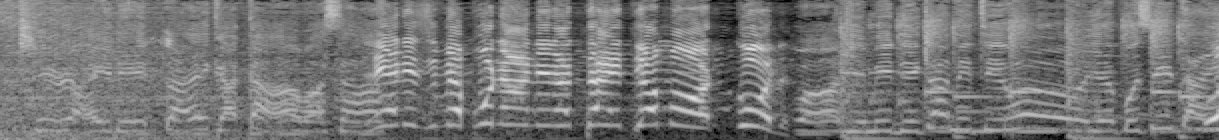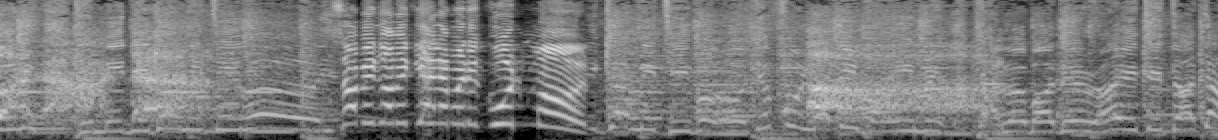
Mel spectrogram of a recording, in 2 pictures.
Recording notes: LIVE AT ISLAND SATURDAYS ON NOV 26TH, 2016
